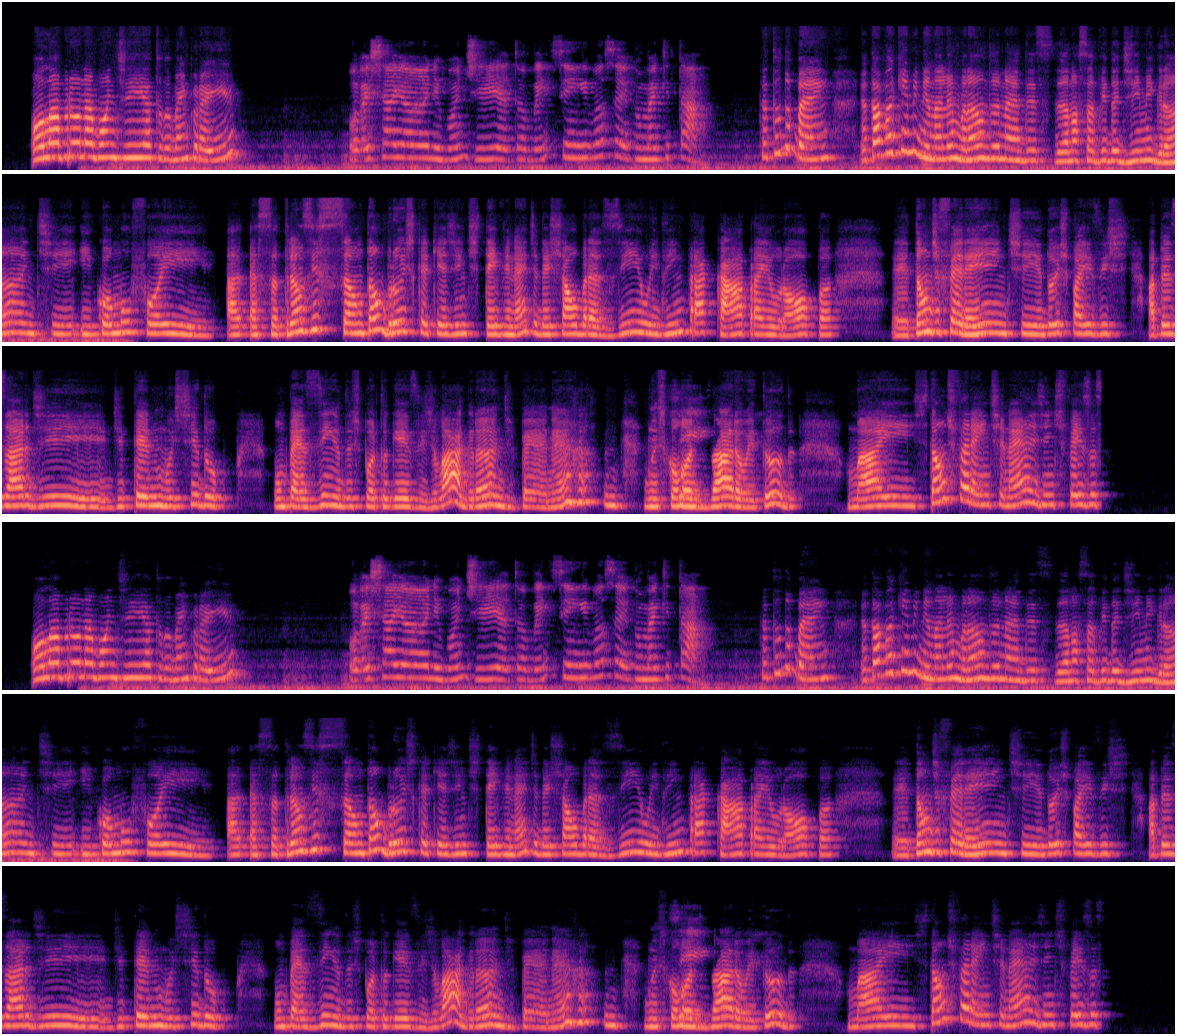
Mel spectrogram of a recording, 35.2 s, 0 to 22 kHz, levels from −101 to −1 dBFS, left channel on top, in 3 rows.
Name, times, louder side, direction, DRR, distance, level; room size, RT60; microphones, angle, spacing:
voice 1, 0.3-2.4 7.6-22.9 23.2-25.7 26.2-34.5, left 4 dB, 70° left, 0.7 m, -27 dB
Train, 0.7-13.0, equal, 60° right, 4.8 m, -46 dB
voice 2, 3.5-7.0 30.2-30.5, equal, 5° right, 1.7 m, -36 dB
18.0 x 7.0 x 4.9 m
head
